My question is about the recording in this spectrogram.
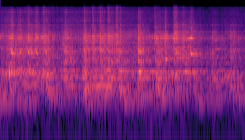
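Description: Music playing on a Pathé Diamond portable suitcase gramophone: an old record reproduced acoustically through its soundbox, thin-sounding with no bass.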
